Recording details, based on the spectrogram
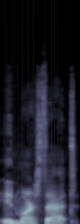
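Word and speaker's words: Inmarsat: still automatically pinging and in Marsat satellite system. I might have pronounced that wrong, but it's I N M A R SAT.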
